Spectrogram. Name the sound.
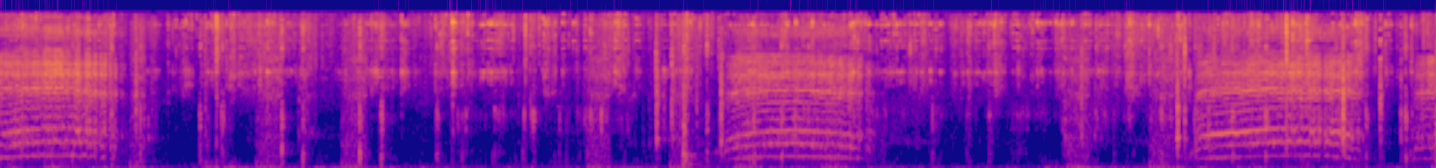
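sheep bleating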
